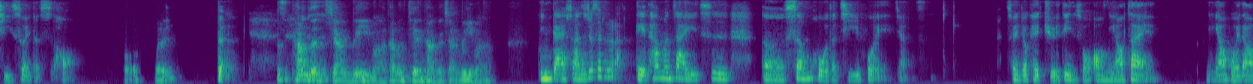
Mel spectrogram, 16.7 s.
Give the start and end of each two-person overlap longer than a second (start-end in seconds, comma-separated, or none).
none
